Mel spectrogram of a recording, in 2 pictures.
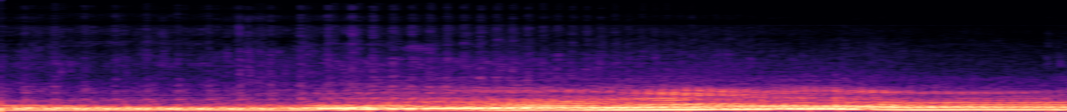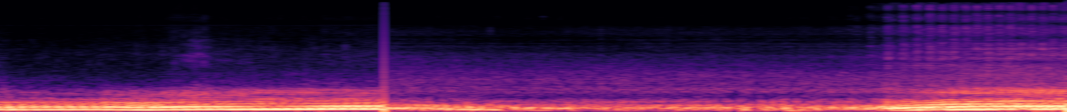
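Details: Engine with new Tomei UEL headers: lumpy, uneven rumble with a throaty puffing pulse and one rev, from an exhaust leak at the headers.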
